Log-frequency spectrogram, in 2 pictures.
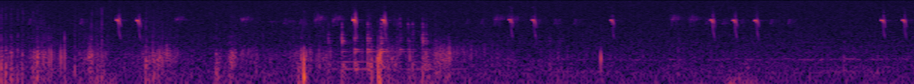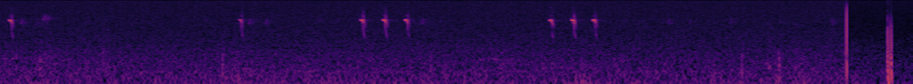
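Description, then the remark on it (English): A bird chirps in quick, high-pitched bursts of two or three notes, repeating at irregular intervals, with soft low thumps and clip-clop-like knocks early on. “Where's that same bird?”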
